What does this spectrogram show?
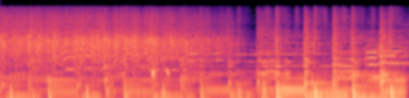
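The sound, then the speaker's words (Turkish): A burst of dense, steady applause over an upbeat musical backing with a pulsing bass line; after about four seconds the clapping drops away and the music carries on alone with a clear beat. “yani yorum yapmak için yorum yapan Gizem'e buradan bir alkış yolluyorum şu an.”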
